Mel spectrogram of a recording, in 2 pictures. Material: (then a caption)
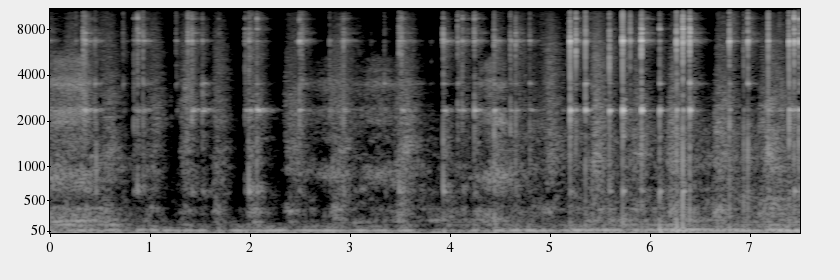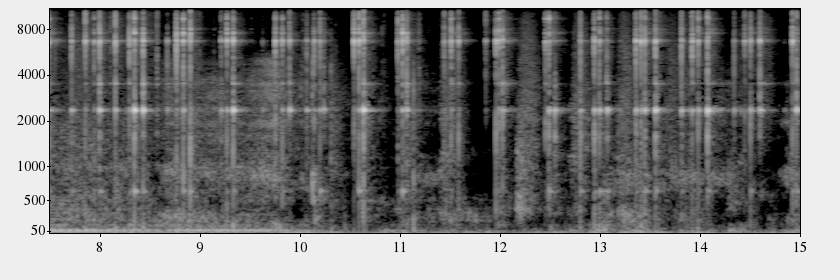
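Shell. Long red nails tap and scratch the ridged surface of a hand-sized, hollow, white spiny murex seashell. The result is a dense run of sharp, bright clicks and dry scratches, each dying away almost instantly, with a faint tone near 2.3 kHz and a soft low hum underneath for the first ten seconds.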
